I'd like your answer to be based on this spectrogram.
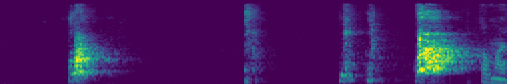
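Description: A house dog barking indoors, several sharp loud barks close by, spaced irregularly with silent gaps, ending in a quick cluster of yips and a final longer bark.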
